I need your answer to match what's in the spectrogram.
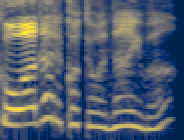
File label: Voice chant; toova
